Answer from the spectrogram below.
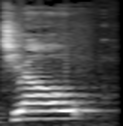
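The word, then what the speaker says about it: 交: The third one, we come with this one, pronounced as jiao.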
